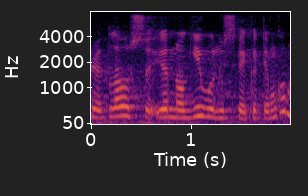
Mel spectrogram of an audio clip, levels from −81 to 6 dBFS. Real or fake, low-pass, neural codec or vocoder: fake; 7.2 kHz; codec, 16 kHz in and 24 kHz out, 2.2 kbps, FireRedTTS-2 codec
